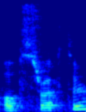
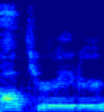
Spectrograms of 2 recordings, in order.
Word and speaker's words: obturator: What was the obstructor? Was it obstructor? Obstructor. It sounds so aggressive. It's obturator. Obturator. Obstructor. Obturator. And then Sural. sural nerve. Obturator and sural.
